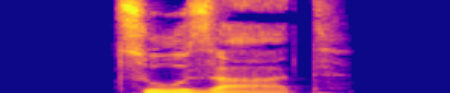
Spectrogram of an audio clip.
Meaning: second-person plural dependent preterite of zusehen
- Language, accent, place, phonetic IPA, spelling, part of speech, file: German, Germany, Berlin, [ˈt͡suːˌzaːt], zusaht, verb, De-zusaht.ogg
